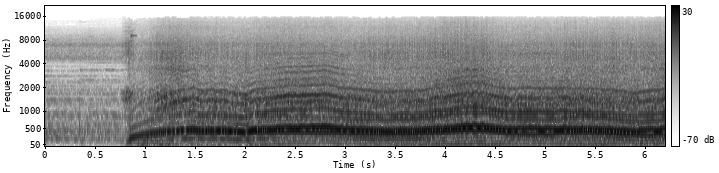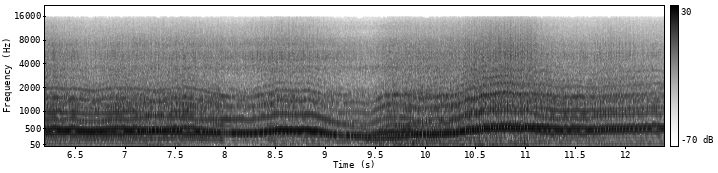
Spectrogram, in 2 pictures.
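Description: Small FPV quadcopter's brushless motors (Tiger MN1806 2300kv on 5x3 two-blade props) spinning up sharply about a second in, then a loud whine whose pitch wavers up and down with the throttle. About three quarters of the way through it dips low briefly, then rises again.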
